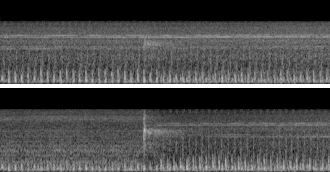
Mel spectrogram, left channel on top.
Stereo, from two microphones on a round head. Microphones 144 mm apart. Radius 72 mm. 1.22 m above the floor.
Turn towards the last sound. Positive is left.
turn(degrees=-60)  # may be behind; listen again after turning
